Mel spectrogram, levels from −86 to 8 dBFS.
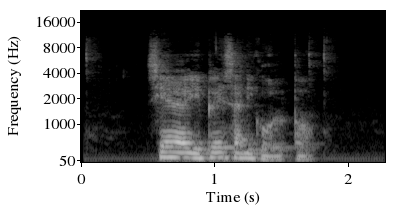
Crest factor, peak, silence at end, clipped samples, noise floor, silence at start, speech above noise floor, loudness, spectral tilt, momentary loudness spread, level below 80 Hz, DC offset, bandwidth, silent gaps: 18 dB; -8 dBFS; 0.5 s; under 0.1%; -54 dBFS; 0.5 s; 31 dB; -23 LUFS; -6.5 dB/octave; 16 LU; -50 dBFS; under 0.1%; 11 kHz; none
